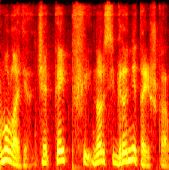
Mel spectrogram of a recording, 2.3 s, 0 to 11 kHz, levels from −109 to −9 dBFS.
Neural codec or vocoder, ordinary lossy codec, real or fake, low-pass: vocoder, 48 kHz, 128 mel bands, Vocos; Opus, 24 kbps; fake; 9.9 kHz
